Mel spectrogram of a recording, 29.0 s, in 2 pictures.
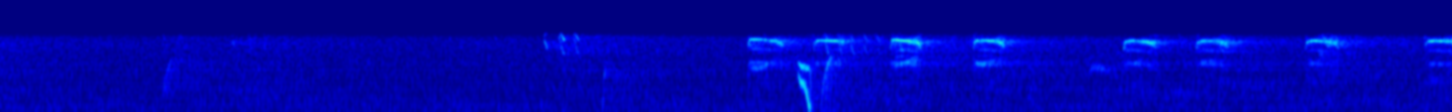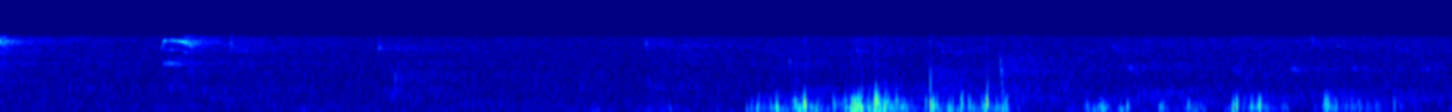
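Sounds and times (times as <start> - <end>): faint background hiss: 0.0 - 29.0
bird calling: 7.5 - 10.2.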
